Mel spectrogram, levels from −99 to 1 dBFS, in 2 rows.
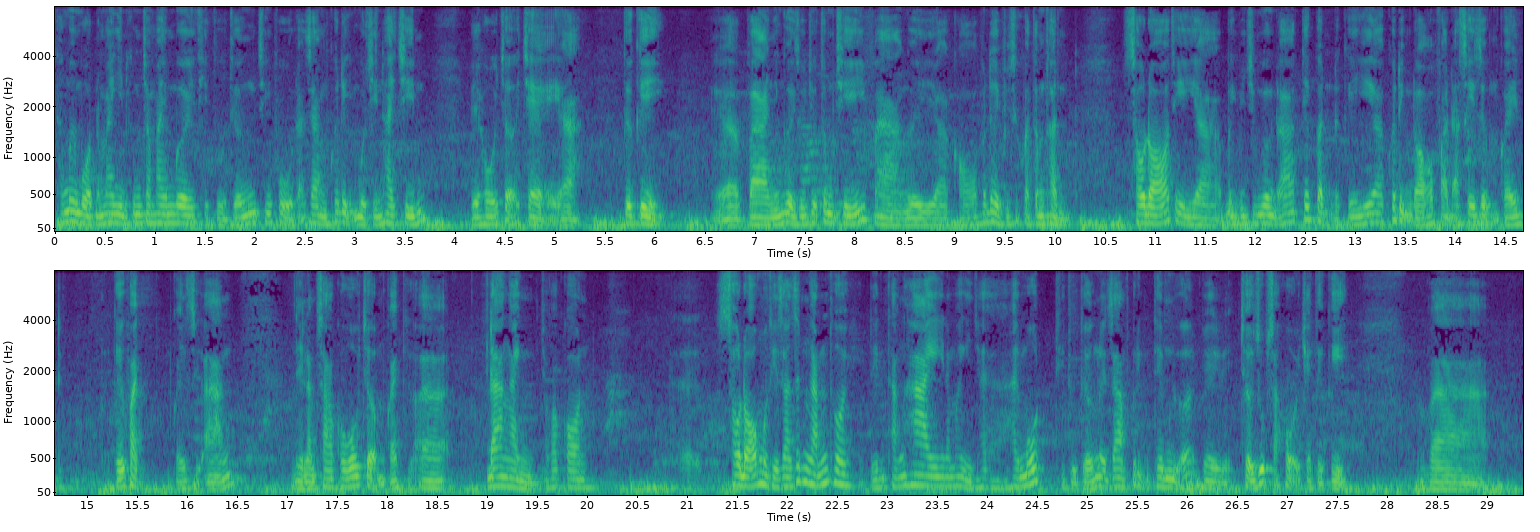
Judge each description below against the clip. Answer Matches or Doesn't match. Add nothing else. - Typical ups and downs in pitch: Matches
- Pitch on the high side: Doesn't match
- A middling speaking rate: Matches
